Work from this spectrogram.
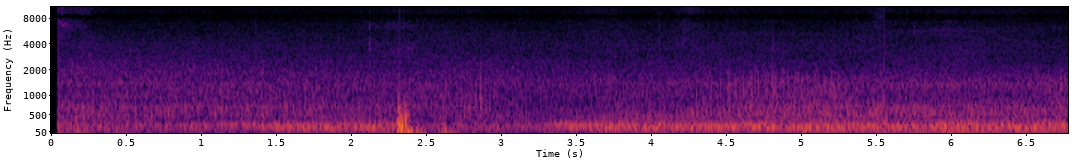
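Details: Low indoor rumble with a single sharp knock near the middle and no animal sound.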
